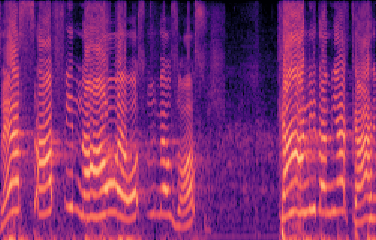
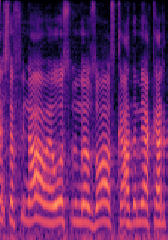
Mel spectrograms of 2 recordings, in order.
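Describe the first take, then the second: First: It is said with lively, excited energy. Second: It is said flatly, without enthusiasm. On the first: The speaker is thrilled at what he sees. The speaker calls it right. "ele estava animado aqui" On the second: The speaker feels nothing special. The speaker calls it wrong. "tem gente que lê esse, esse versículo vinte e três desanimado"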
